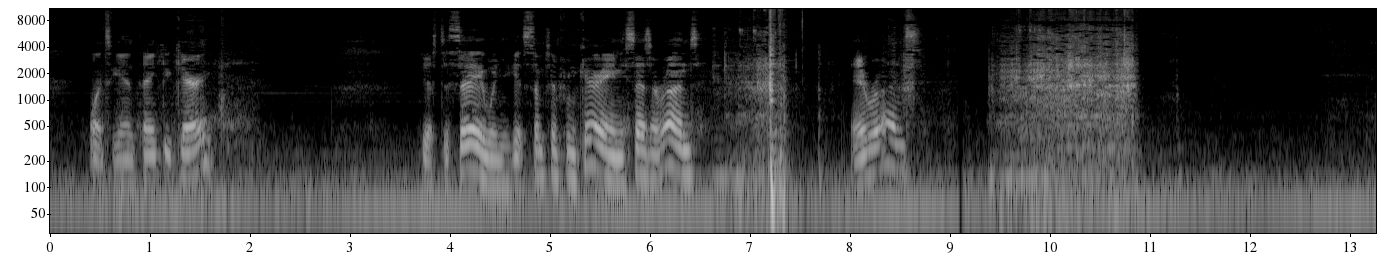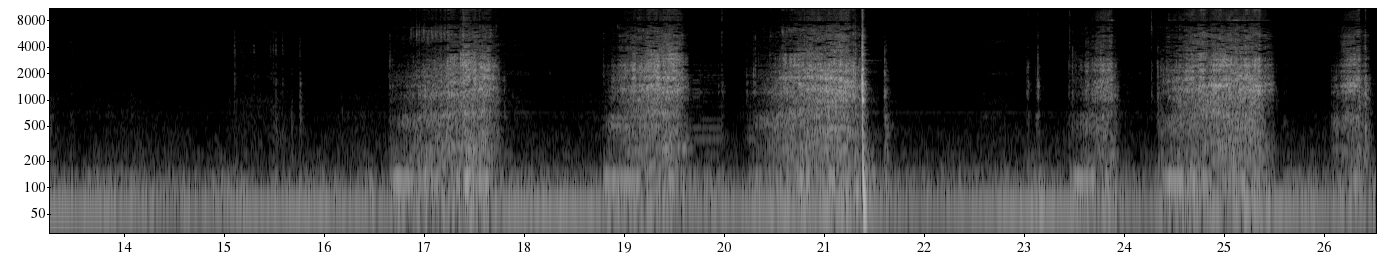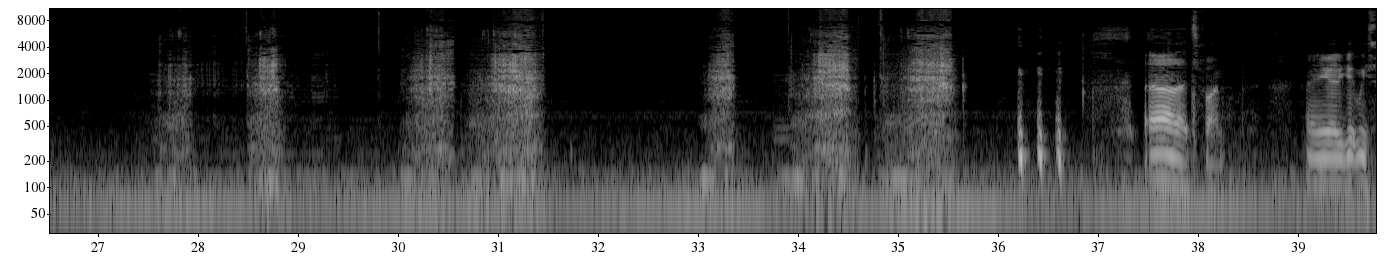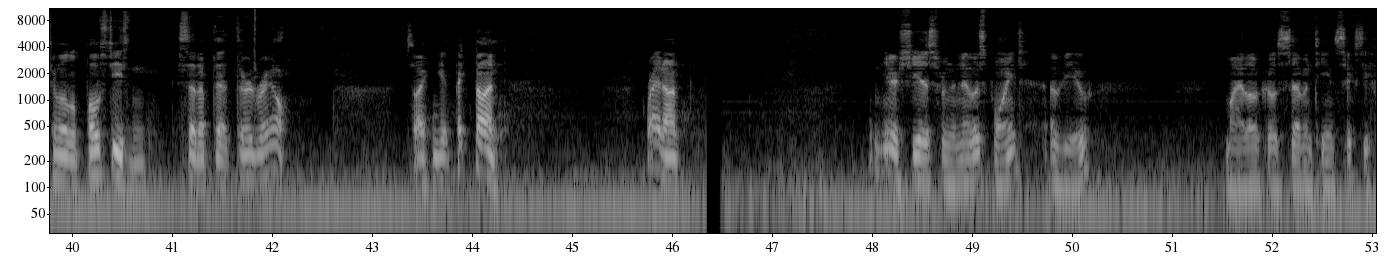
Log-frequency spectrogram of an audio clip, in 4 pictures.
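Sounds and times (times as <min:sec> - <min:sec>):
steady low hum: 0:00.0 - 0:53.0
electric motor and gears whirring: 0:04.8 - 0:11.8, 0:12.6 - 0:37.4.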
